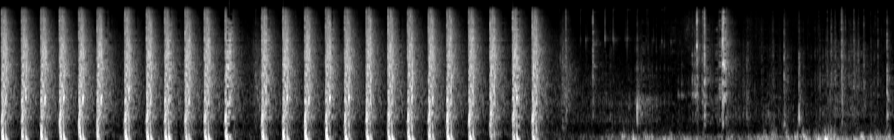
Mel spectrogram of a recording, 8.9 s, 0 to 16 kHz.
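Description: GSG 522 .22 LR semi-automatic rifle fired rapidly, about six shots a second in an even rhythm, stopping about five and a half seconds in. A few faint clicks follow.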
